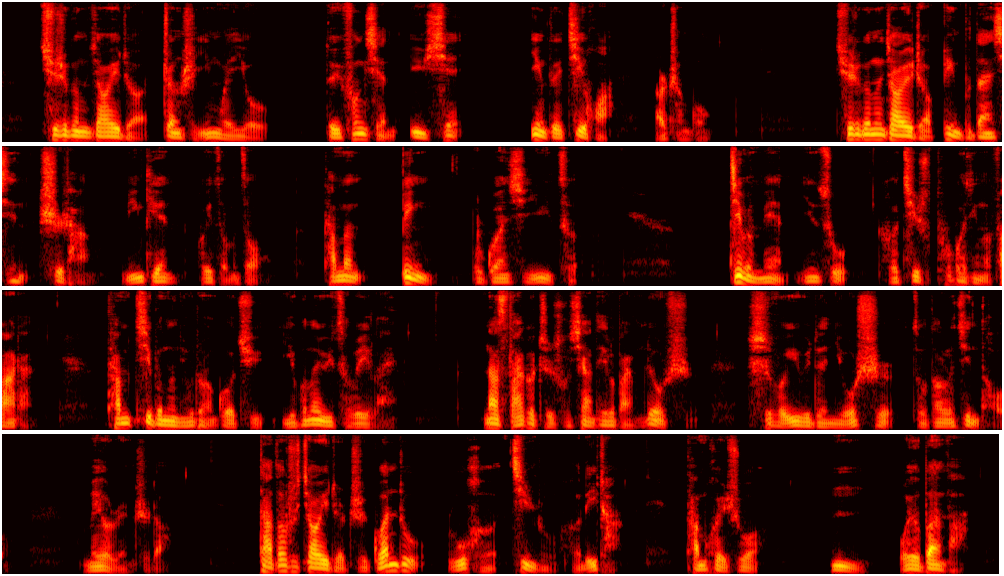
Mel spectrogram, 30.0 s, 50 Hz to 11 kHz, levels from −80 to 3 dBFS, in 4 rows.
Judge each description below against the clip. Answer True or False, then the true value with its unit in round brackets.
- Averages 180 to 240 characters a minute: False (275 characters per minute)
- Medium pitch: False (90 Hz)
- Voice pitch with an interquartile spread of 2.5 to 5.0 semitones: True (4.5 semitones)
